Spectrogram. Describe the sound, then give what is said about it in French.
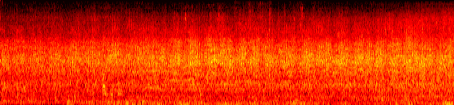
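A Zodiac inflatable boat's outboard motor drones steadily at sea in a long swell, a continuous rough roar mixed with wind and water noise that holds unchanged throughout. “vous avez coupé le moteur du Zodiac.”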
